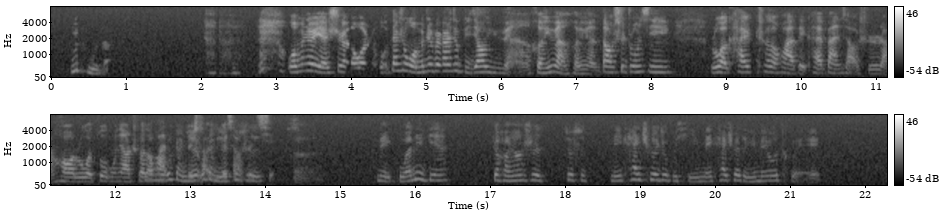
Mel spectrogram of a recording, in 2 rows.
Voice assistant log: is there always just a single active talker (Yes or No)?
No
